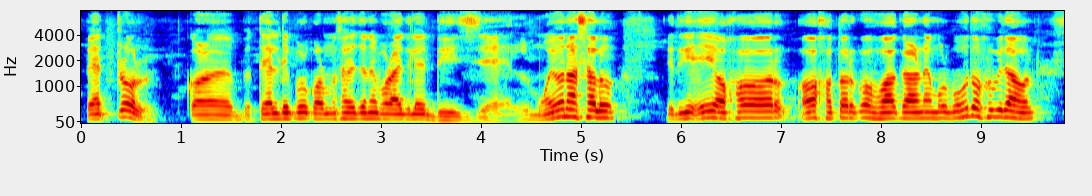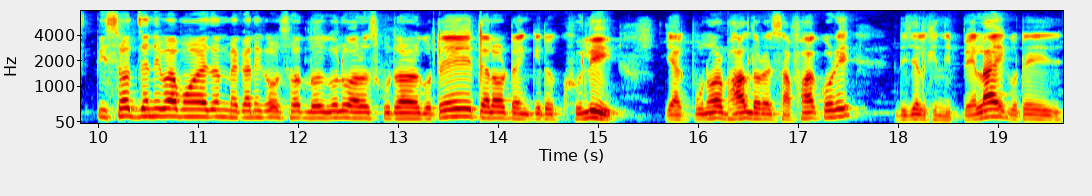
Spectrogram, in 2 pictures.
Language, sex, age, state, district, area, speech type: Assamese, male, 60+, Assam, Biswanath, rural, spontaneous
